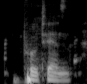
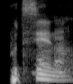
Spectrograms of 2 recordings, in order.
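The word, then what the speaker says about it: poutine: the french how a french person would say putin so why did she put an s in it i think it's the uh it's like a ts almost if you were writing it out phonetically like p o u t s i o n like tsar t s a r like that putin like that but she makes my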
